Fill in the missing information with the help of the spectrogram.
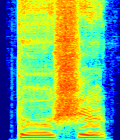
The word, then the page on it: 得失: dé shī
